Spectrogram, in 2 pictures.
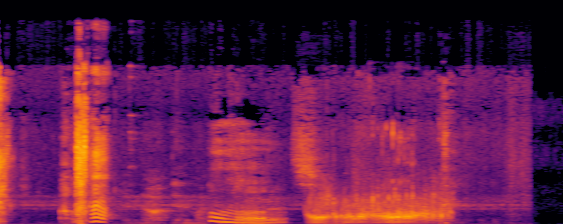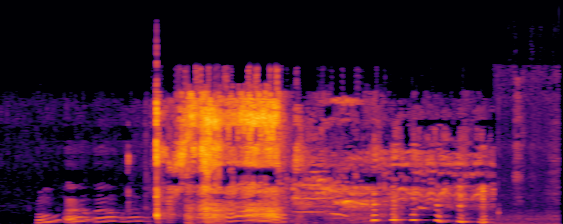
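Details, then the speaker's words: A short, burst-like sneeze from a baby among adult laughter and talk; ordinary infant sneeze. "Were you about to sneeze?"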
